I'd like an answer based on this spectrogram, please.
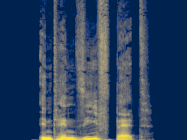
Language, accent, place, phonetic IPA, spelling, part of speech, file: German, Germany, Berlin, [ɪntɛnˈziːfˌbɛt], Intensivbett, noun, De-Intensivbett.ogg
- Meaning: ICU bed, intensive care bed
